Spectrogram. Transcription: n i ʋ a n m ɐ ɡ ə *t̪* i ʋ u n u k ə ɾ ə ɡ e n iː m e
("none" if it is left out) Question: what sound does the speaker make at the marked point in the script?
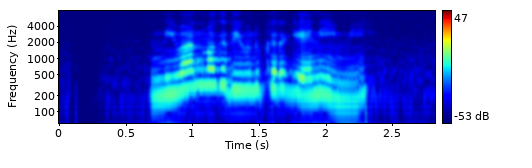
d̪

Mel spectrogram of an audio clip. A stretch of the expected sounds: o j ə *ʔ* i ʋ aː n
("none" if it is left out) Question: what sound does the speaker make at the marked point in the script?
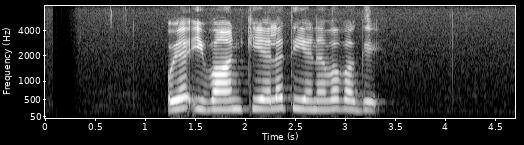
ʔ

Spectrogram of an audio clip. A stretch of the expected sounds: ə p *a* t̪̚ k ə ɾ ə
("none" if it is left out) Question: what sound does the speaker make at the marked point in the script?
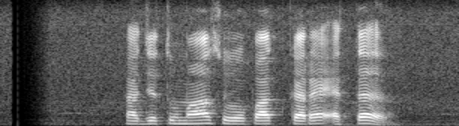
a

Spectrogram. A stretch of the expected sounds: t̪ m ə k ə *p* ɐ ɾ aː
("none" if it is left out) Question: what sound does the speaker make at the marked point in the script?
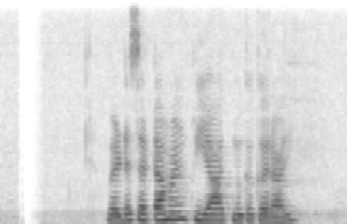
k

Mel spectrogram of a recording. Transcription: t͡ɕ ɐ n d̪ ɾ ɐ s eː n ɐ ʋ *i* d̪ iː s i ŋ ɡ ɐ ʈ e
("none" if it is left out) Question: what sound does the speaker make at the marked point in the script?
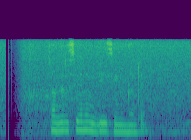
i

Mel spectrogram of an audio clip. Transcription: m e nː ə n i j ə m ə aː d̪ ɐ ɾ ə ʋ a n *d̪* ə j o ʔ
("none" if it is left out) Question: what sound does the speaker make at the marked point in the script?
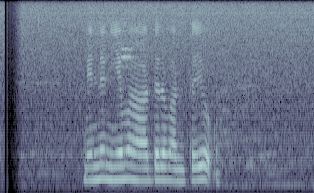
t̪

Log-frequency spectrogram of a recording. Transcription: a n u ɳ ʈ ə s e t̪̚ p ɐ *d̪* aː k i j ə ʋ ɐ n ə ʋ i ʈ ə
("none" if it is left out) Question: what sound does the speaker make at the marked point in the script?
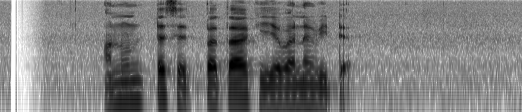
t̪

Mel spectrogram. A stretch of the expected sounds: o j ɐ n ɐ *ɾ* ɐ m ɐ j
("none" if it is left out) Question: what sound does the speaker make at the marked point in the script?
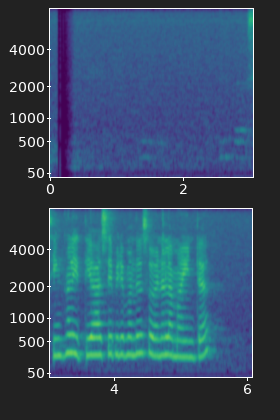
l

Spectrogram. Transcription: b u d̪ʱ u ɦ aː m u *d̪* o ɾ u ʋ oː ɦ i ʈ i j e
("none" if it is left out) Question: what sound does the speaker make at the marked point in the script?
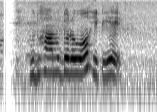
d̪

